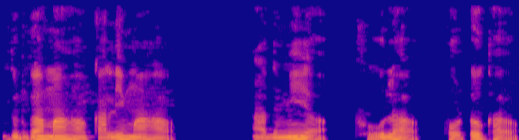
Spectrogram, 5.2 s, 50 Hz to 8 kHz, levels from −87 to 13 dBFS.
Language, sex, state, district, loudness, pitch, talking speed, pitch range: Hindi, male, Jharkhand, Sahebganj, -21 LUFS, 130 Hz, 140 wpm, 120-135 Hz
